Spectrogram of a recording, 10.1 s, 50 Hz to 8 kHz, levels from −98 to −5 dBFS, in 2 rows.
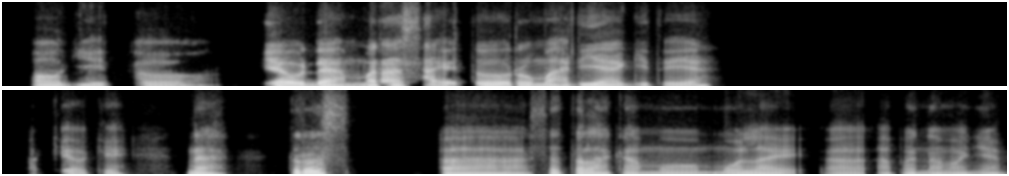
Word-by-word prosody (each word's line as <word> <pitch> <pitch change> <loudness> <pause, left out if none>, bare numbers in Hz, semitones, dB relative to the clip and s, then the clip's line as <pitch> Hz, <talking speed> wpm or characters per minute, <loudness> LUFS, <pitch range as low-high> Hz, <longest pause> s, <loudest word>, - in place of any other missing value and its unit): Oh, 120 +2 +3
gitu, 95 0 -6 0.6
dia 130 - +6
udah 100 -1 +7
merasa 105 -3 +3
itu 105 - -4 0.2
rumah 95 -1 +3
dia 110 +2 +5
gitu 85 0 -8
ya. 145 +3 -2 1.6
Oke - - -12
oke. - - -8 0.4
Nah 115 -3 +2 0.3
terus, 175 +5 +3 0.5
eee, 110 -1 +1
setelah 105 -1 0
kamu 95 -2 -4
mulai 85 -4 -2 0.2
eee, 80 +1 -6
apa 105 +7 -7
namanya, 95 +4 -4
100 Hz, 125 wpm, -25 LUFS, 95-110 Hz, 1.6 s, udah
